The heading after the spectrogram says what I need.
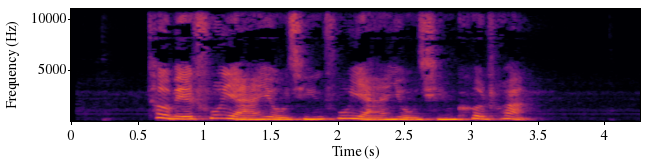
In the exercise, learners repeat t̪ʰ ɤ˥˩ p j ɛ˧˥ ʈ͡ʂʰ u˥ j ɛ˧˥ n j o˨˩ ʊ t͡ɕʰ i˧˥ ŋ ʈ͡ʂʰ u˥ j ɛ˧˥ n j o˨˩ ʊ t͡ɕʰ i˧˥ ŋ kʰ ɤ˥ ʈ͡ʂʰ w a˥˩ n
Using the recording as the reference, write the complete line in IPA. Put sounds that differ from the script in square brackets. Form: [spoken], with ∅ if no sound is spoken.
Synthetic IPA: t̪ʰ ɤ˥˩ p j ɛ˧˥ ʈ͡ʂʰ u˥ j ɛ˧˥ n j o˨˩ ʊ t͡ɕʰ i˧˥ ŋ ʈ͡ʂʰ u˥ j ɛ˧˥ n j o˨˩ ʊ t͡ɕʰ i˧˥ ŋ kʰ [ɤ˥˧] ʈ͡ʂʰ w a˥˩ n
